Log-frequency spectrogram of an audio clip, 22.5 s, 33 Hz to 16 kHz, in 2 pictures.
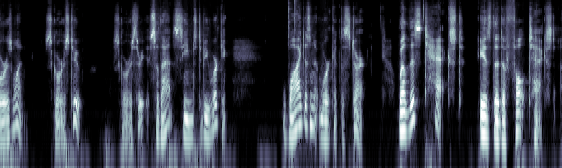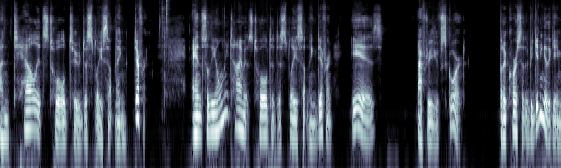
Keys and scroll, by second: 0.0 Left, 1.2 Left, 2.0 Right, 3.3 Down, 3.4 Right.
